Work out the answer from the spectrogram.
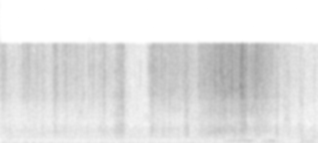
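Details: Wood pigeon in a garden, its song likened to the saying "take two cows, Taffy"; a few soft, low coos arrive late in the clip over steady background noise.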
